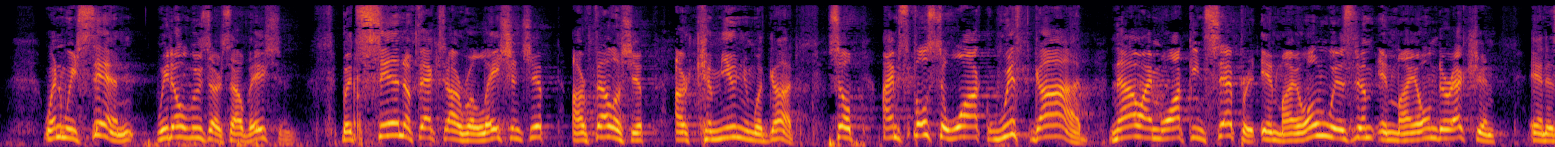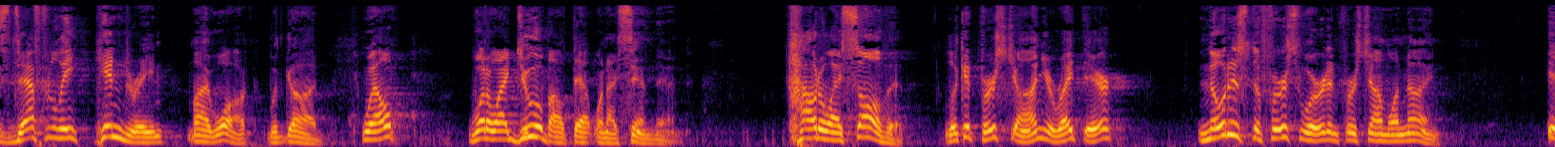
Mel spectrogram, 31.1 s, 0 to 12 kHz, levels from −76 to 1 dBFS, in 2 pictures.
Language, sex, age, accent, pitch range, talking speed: English, male, 50-69, American, 155-225 Hz, 150 wpm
